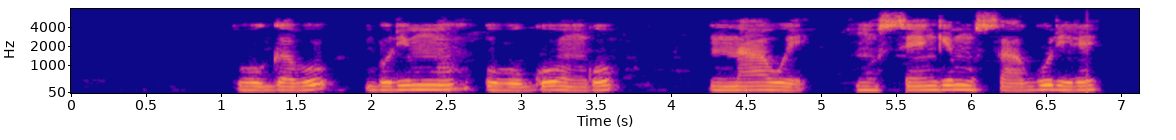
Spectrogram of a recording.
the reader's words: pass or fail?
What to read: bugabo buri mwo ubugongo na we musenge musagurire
pass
